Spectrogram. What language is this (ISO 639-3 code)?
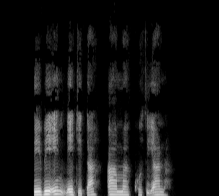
cux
